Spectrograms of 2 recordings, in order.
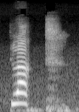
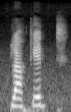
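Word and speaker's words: plucked: টক এই যে একটা ট ট উচ্চারণ থাকে, দেখো টকড। ওকে। আবার যেমন ধরো প্লাকড, প্লাকড আমরা কিন্তু বললাম প্লাকড, প্লাকেট, নো, প্লাকড।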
